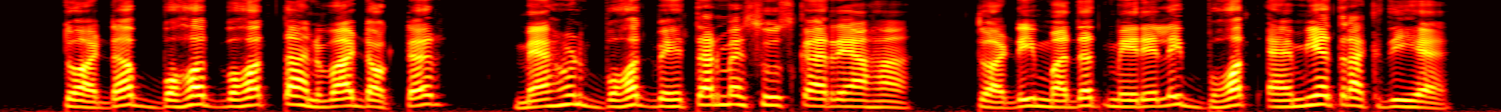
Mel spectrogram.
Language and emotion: Punjabi, happy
